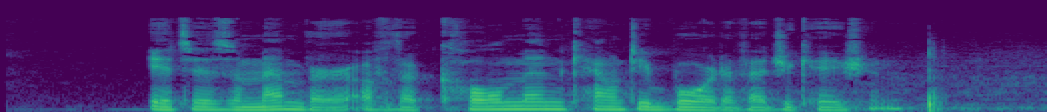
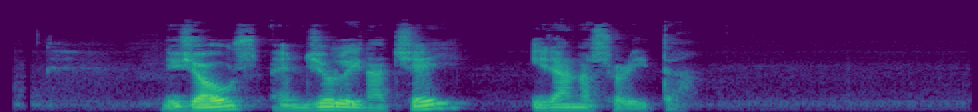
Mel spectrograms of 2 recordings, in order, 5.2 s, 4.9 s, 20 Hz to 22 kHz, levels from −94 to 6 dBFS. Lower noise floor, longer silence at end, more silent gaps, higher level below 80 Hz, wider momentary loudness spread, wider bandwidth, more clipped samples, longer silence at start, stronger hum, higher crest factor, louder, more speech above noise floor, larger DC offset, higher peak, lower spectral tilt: about the same, -68 dBFS vs -66 dBFS; second, 0.05 s vs 1.45 s; neither; first, -50 dBFS vs -62 dBFS; second, 8 LU vs 19 LU; first, 11.5 kHz vs 9.4 kHz; neither; about the same, 0.75 s vs 0.8 s; neither; about the same, 18 dB vs 22 dB; about the same, -27 LUFS vs -25 LUFS; about the same, 42 dB vs 42 dB; neither; about the same, -8 dBFS vs -6 dBFS; first, -7.5 dB/octave vs -5.5 dB/octave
